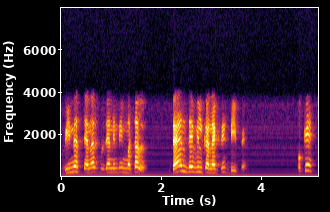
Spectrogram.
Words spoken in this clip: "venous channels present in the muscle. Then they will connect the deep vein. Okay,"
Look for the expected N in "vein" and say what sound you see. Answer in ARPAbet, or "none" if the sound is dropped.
none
